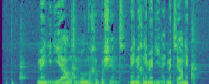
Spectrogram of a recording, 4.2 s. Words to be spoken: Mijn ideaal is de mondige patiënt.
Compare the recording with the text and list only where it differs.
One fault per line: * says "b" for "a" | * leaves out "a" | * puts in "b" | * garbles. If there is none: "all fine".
* leaves out "is"
* garbles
